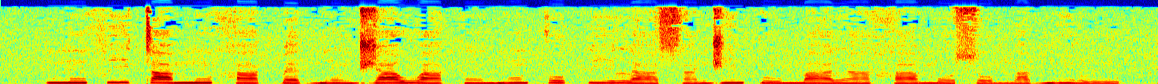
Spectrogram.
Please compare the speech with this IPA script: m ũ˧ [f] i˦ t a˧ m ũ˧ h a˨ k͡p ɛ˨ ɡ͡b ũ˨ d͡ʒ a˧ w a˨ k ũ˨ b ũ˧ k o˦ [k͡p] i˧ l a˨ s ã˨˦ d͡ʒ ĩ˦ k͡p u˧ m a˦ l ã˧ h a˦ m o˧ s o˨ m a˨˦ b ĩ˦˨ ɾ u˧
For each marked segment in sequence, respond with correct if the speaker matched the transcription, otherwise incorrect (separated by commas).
correct, correct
